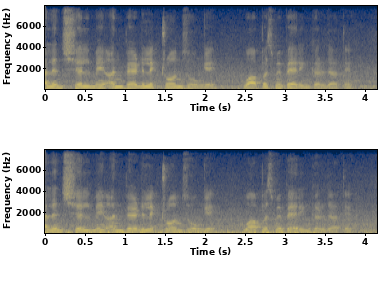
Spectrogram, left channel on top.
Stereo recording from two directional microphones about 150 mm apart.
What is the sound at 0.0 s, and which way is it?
Speech, 50° left (ahead or behind).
